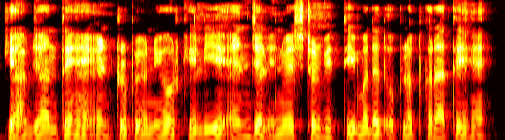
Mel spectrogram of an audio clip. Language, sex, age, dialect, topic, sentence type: Hindi, male, 36-40, Awadhi Bundeli, banking, statement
